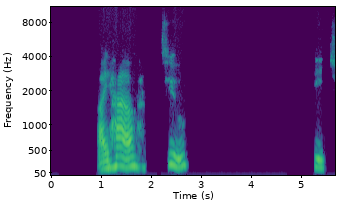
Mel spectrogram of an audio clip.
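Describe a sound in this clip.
A man speaks slowly and clearly over an online call, pausing between words.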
